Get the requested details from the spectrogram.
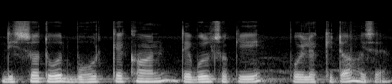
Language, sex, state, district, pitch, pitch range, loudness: Assamese, male, Assam, Sonitpur, 125 Hz, 120-135 Hz, -17 LUFS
